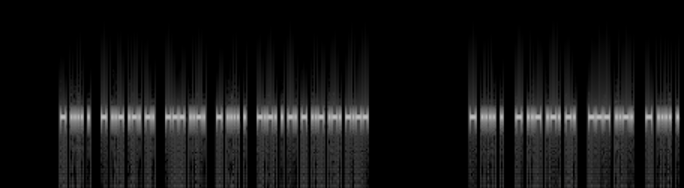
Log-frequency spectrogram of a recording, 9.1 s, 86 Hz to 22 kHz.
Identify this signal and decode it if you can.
Morse code, heard as a keyed tone, about 42 wpm, 700 Hz. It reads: THE TURN OF THE CENTURY THE TURN OF THE
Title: Speed-Racing - Sets of 5 Words 35wpm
